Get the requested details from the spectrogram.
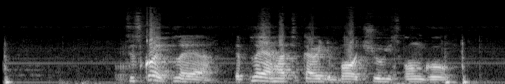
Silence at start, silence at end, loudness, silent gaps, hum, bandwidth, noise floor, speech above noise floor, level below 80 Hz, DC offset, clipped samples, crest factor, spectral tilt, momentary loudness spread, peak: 0.05 s; 0.25 s; -13 LUFS; none; none; 14.5 kHz; -39 dBFS; 26 dB; -40 dBFS; under 0.1%; under 0.1%; 14 dB; -7 dB/octave; 12 LU; 0 dBFS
